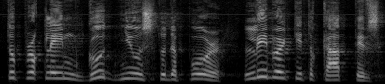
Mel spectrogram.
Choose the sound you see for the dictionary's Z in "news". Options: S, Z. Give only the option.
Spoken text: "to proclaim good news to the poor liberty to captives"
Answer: S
